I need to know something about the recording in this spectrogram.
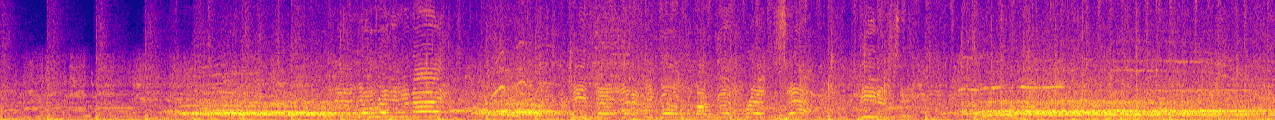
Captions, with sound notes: (audience cheering) - Y'all ready tonight? (audience cheering) Keep that energy going for my good friend, Zach Peterson. (audience cheering)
